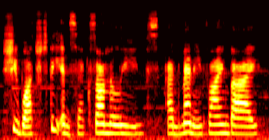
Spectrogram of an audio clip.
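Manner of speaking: lilting storybook read-aloud; reading to children. A narrator's reading. Parent reading a picture book to children, lilting. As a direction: read the rhyme aloud to little ones.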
